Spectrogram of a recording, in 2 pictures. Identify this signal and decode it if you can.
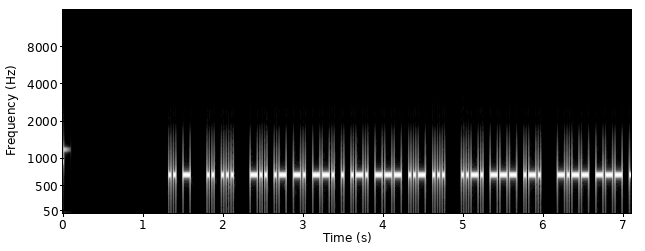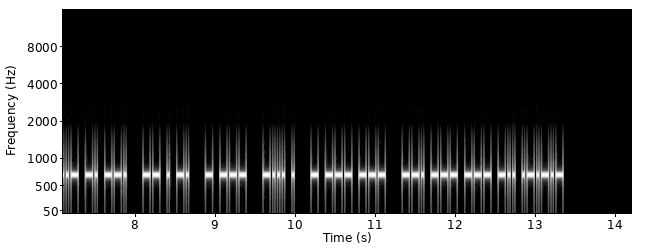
Morse code, heard as a keyed tone, about 37 wpm, 700 Hz. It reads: IT IS DANGEROUS FOR YOUNG MEN TO BE TOO GOOD.
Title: Sentences from Top 1200 Words 40wpm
